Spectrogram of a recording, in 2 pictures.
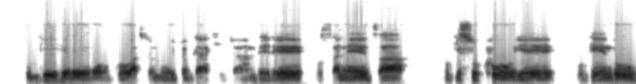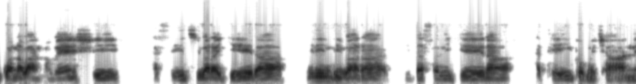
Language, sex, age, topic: Rundi, male, 18-24, education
